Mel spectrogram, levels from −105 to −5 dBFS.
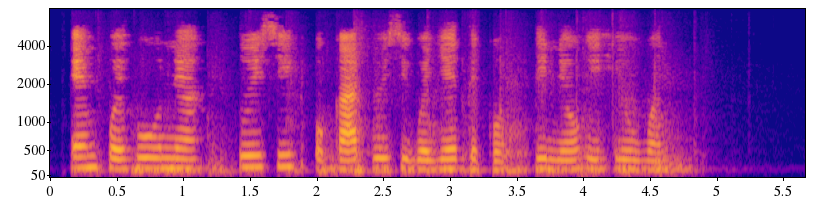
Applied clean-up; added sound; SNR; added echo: neural mask model RNNoise.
